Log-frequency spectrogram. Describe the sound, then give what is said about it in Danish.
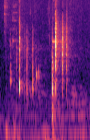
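A die rattles and clatters as it is thrown from a dice cup, a scatter of sharp, bright clicks followed by a louder burst of knocks with a soft low thump as it settles. “vil du ikke øh, starte med at kaste en terning?”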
